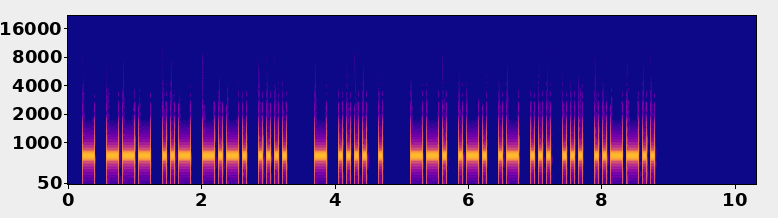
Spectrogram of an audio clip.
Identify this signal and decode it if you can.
Morse code, heard as a keyed tone, about 20 wpm, 700 Hz. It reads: TOUCH THE GRASS?
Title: A Sound Of Thunder 20wpm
